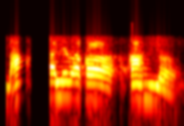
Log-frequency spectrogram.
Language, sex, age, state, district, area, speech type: Maithili, female, 45-60, Bihar, Darbhanga, rural, conversation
